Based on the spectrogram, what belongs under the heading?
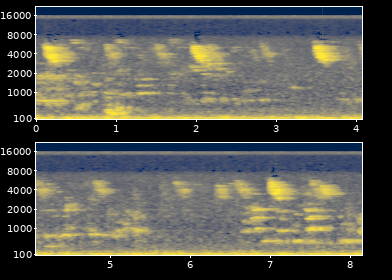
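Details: Bulbul calling in quick, high, clipped chirps scattered through the recording, with a few lower notes between them and a constant low electrical hum behind.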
